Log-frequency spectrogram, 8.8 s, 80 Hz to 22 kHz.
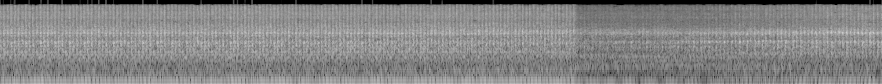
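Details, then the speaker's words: Isuzu Panther diesel after engine overhaul, pre-Euro versus Euro 2 comparison at idle: steady soft clatter, no irregular knocks or misses; Euro 2 runs quieter and smoother due to timing differences, pre-Euro smokes more until warm. "yang Euro 2 itu suaranya lebih halus ya teman-teman suaranya lebih halus lebih ngereng-ngreng jadi karena perbedaannya ada ditimingnya itu lebih senyap"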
